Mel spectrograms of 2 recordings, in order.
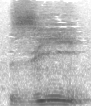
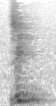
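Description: First: The vowel is long. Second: The vowel is short. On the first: The speaker calls it right. "مدها شويه" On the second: The speaker calls it wrong. "ما تجيش تقول لي"

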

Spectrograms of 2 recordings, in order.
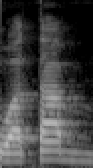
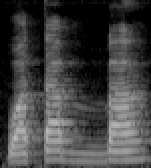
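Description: First: The final b stops dead with no release. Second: The final b is followed by a full vowel. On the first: "ওয়াতাব বলে চুপ করে থাকি।" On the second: "আমরা এখানে অনেকেই বলি ওয়াতাব্বা, এইভাবে বলি।"

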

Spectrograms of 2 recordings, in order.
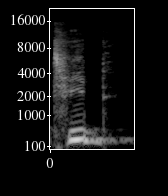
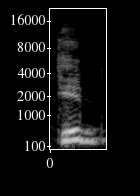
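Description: First: The syllable starts with a crisp T sound. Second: The syllable starts with a softer D sound. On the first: The speaker calls it wrong. "so instead of tid" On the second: The speaker calls it right. "but did"

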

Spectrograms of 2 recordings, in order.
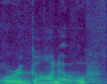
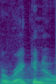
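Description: First: Oregano is pronounced the British way. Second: Oregano is pronounced the non-British way.

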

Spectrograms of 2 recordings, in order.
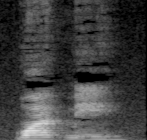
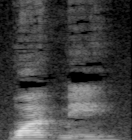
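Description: First: The T in want is dropped completely. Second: The same.

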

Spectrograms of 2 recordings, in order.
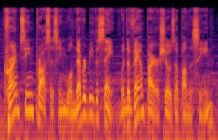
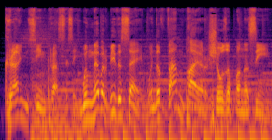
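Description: First: It is said in a plain normal voice. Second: It is said in a put-on vampire voice.

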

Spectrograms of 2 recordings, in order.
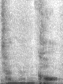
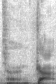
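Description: First: The last syllable sounds like kok. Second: The last syllable sounds like gaak. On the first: The speaker calls it right. "呢個陳仁確就唔係" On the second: The speaker calls it wrong. "唔係陳仁格"

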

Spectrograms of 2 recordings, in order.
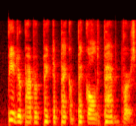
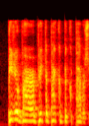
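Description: First: It is said fast. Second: It is said very fast.

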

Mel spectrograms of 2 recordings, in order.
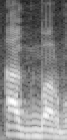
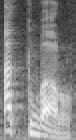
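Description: First: The k sound is weak and not fully pronounced. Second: The k sound is fully and clearly pronounced. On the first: The speaker calls it wrong. "আমরা অনেকেই ভুল করে থাকি, এখানে কি বলি, আকবর বলি।" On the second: The speaker calls it right. "আকবর কাফটা কি করতে হবে, পরিপূর্ণ করে উচ্চারণ করতে হবে"

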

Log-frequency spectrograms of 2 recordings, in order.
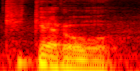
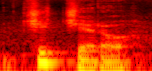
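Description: First: It uses a classical Latin pronunciation. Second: It uses an Italian pronunciation. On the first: "to give the classical pronunciation" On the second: "I'm sure the Italians among you"

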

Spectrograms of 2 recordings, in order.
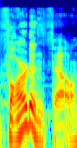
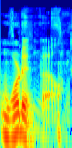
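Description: First: The name starts with a V sound. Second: The name starts with a W sound. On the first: The speaker calls it right. "it's Vardenfell" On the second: The speaker calls it wrong. "not Wardenfell"

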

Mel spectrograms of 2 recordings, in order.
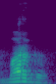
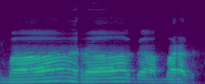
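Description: First: The r is pronounced short, as a half sound. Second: The r is pronounced as a full syllable. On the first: The speaker calls it right. "रा को कम देर के लिए उच्चारण करते हैं" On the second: The speaker calls it wrong. "बर्ग पढ़ेंगे तो रा पूरा उच्चारण होगा"

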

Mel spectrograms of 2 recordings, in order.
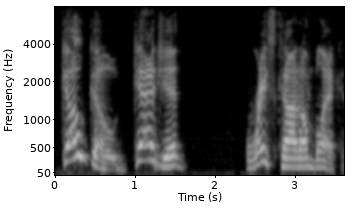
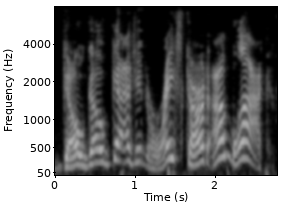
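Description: First: It is said in a normal voice. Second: It is said in an Inspector Gadget impression.

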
